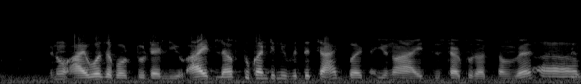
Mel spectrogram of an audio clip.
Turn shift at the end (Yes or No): Yes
